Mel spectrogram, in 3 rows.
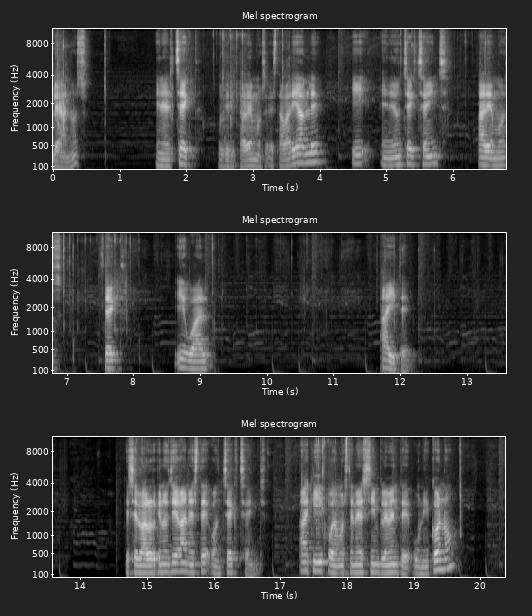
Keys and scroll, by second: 0.0 alt+Return, 3.5 Return, 10.9 Escape, 11.5 super+z, 11.8 super+l, 12.8 super+z, 13.4 super+z, 17.1 Tab, 19.8 Return.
